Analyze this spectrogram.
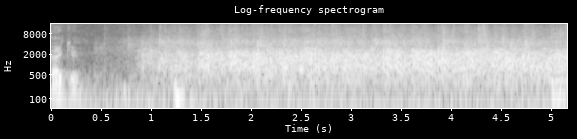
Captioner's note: attendees applauding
